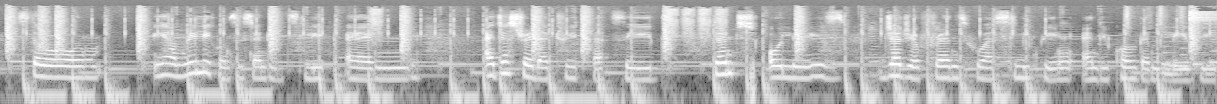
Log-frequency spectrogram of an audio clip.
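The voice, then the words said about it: Groggy just-woke-up voice. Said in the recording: “I'm just from waking up. That's why my voice sounds like that.”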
